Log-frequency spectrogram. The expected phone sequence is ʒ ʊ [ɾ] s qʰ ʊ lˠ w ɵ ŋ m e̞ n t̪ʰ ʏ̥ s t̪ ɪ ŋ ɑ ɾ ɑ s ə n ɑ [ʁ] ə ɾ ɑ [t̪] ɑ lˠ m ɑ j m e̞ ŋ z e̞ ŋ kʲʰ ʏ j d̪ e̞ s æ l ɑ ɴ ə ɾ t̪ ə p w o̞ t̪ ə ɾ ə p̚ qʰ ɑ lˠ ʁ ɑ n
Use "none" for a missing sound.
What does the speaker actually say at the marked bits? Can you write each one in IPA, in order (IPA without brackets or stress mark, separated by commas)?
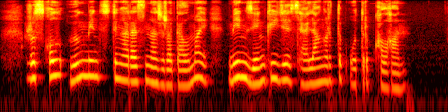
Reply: none, ʒ, t̪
